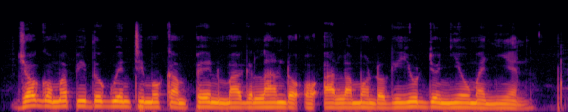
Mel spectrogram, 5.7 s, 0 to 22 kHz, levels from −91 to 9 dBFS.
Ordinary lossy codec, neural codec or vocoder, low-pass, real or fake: none; none; 10.8 kHz; real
